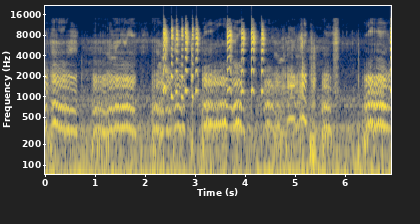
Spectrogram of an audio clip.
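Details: Female foster pup Delia, five weeks old and orphaned, playing with toys inside; sustained harmonic growls open and close the stretch, with a rapid run of toy squeaks in the middle.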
